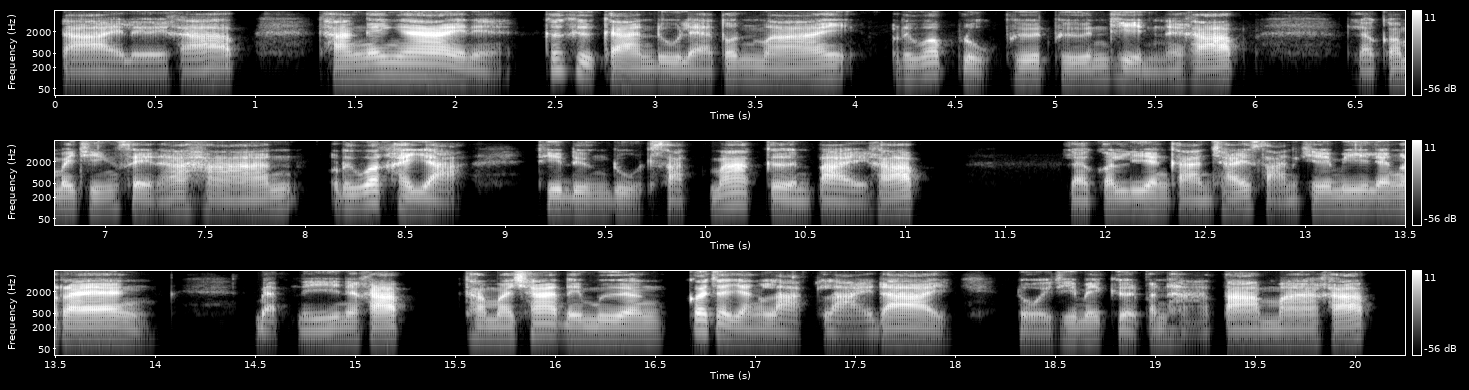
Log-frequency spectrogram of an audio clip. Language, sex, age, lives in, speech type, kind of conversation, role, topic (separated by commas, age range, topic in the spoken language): Thai, male, 30-34, Thailand, read, expert-assistant, expert, ถ้าระบบนิเวศเหมือนกับทีมฟุตบอล ทีมแต่ละตำแหน่งจะเปรียบได้กับสิ่งมีชีวิตประเภทไหนบ้าง?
